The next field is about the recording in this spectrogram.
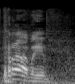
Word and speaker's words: правы: Правы, молодой человек, правы! Правы! Правы! В словаре ударений для работников радио и телевидения написано ударение правы!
